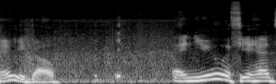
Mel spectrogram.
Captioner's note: chuckling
